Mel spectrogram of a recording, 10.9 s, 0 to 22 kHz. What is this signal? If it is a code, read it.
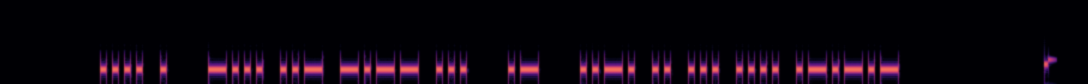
Morse code, heard as a keyed tone, about 20 wpm, 700 Hz. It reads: HE BUYS A FISH.
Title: Additional Easy Phrases 20wpm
